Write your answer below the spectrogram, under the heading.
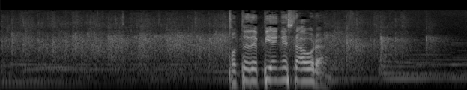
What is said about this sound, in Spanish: Aleluya. Dale un aplauso al Rey.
